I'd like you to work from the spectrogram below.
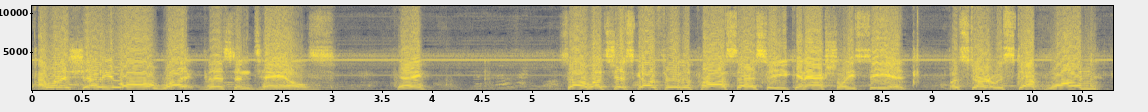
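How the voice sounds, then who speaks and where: In this classroom, a patient art instructor guides students through a drawing step by step, regularly checking in with "okay?" and "all right?". He speaks unhurriedly in a high, fairly bright voice, captured in low quality.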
